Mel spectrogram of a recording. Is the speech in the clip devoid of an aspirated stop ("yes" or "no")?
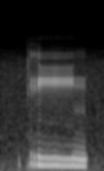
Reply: yes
